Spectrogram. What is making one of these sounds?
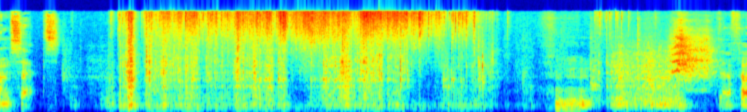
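Small metal magnetic balls clatter and rattle as hands crush them together.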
